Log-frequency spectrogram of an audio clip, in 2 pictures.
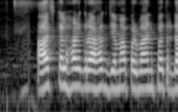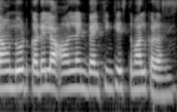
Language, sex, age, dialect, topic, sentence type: Magahi, female, 31-35, Western, banking, statement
